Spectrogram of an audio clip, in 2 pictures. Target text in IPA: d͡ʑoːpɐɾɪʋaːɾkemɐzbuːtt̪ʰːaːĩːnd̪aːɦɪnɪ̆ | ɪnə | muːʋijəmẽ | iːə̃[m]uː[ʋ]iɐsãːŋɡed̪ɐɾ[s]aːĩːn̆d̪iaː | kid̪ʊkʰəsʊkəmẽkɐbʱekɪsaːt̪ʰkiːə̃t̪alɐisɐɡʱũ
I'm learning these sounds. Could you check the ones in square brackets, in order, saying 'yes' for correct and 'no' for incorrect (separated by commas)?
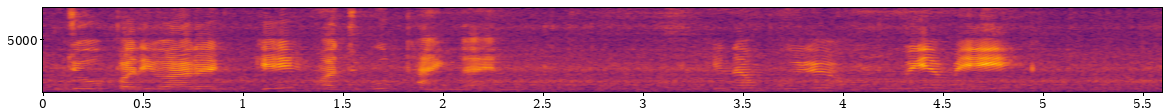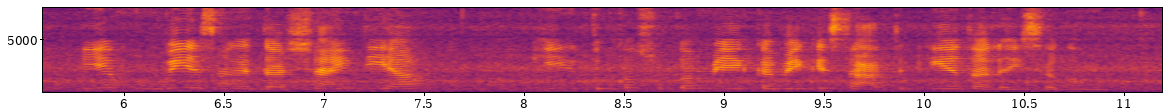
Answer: yes, yes, no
